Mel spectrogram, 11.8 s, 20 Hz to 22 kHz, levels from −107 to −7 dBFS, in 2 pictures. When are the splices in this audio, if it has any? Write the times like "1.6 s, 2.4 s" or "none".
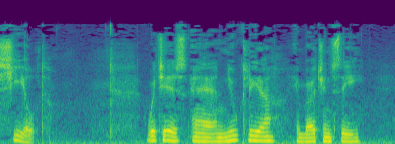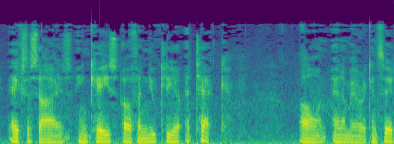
2.2 s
